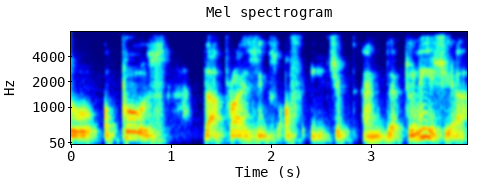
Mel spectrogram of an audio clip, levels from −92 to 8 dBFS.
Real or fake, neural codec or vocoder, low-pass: real; none; 7.2 kHz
